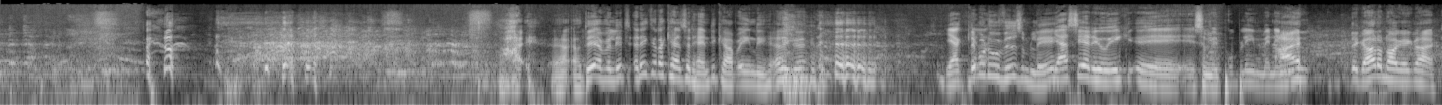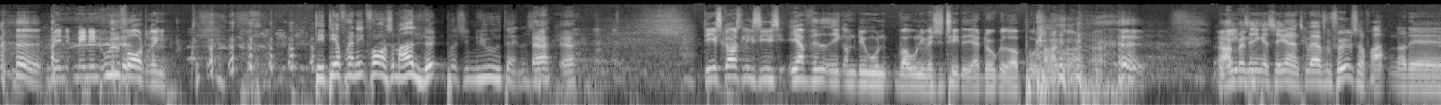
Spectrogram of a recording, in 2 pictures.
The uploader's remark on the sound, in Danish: LIVE fra Rib House i Slagelse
